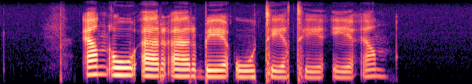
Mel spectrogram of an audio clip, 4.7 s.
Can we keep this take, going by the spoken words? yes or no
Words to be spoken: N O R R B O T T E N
yes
